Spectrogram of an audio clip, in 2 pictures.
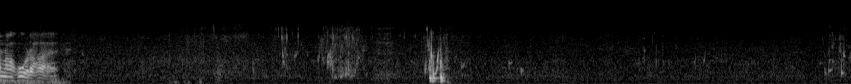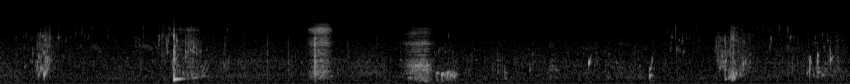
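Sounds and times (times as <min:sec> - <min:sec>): pole splashing in shallow water: 0:02.7 - 0:04.7, 0:08.2 - 0:09.4, 0:10.0 - 0:10.8, 0:15.2 - 0:17.0.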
